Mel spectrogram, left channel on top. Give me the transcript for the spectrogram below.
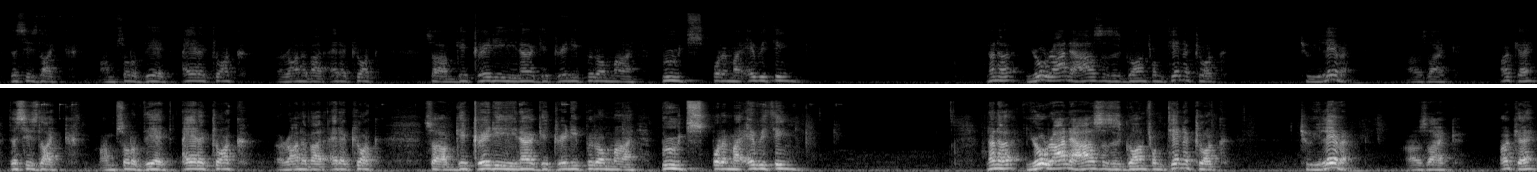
This is I'm sort of there at 8 o'clock, around about 8 o'clock. So I'm get ready, put on my boots, put on my everything. No, your round the houses has gone from 10 o'clock to 11. I was like,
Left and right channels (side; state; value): left; quieter; 21.5 dB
